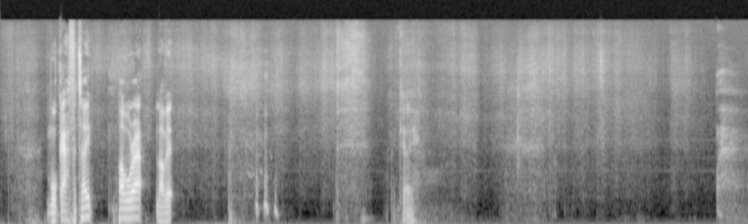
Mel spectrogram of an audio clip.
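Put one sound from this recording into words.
Bubble wrap crinkles and rustles as it is unwrapped.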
